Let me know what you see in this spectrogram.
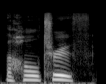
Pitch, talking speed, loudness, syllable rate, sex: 195 Hz, 170 wpm, -15 LUFS, 5.0 syllables/s, female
